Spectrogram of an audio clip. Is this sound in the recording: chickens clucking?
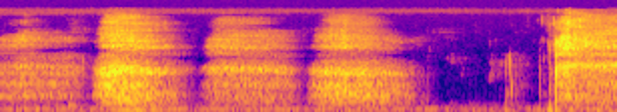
no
